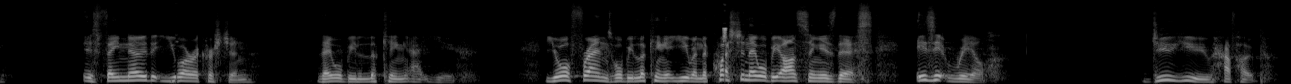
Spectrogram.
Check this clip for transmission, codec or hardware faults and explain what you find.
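Two brief codec faults interrupt the speech. Corrupt frame decoded, at 1.70–1.78 s and 7.23–7.29 s: a few compressed frames arrived with flipped bits and the decoder played them anyway. Misread gains and codes put energy at the wrong frequencies, giving short chirpy bursts of noise. The second burst is much louder than the first.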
